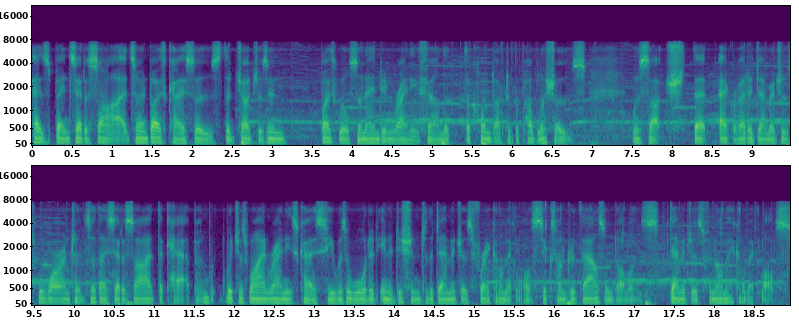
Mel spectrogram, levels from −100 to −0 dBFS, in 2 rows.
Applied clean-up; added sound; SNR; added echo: none; Crowd; 14 dB; none.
